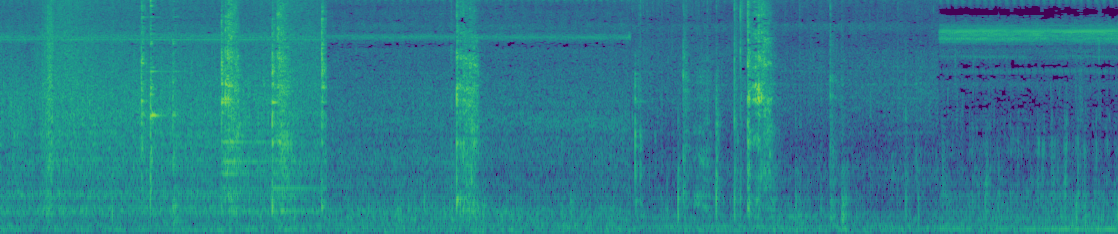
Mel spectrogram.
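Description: Beef and beef organs frying in a wok: a steady sizzle broken by several sharp scrapes and clinks of a spatula against the pan.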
